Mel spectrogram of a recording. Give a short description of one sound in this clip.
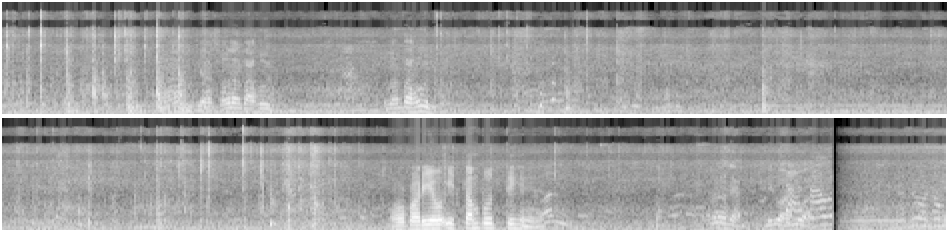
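Metal parts of a wrecked motorcycle clank and scrape as men lift it.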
